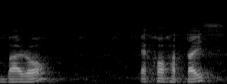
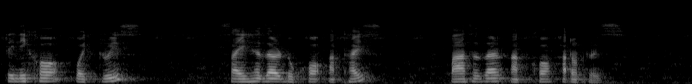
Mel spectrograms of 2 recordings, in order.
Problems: none marked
